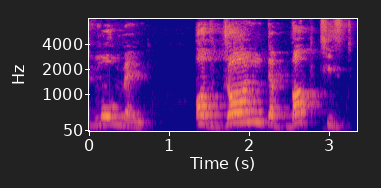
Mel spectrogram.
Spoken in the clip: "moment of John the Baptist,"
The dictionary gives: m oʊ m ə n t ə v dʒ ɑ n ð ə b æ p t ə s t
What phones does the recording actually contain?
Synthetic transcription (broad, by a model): m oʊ m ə n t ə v dʒ ɑ n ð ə b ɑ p t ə s t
